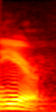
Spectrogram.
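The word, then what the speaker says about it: עיר: for City the original the language is ear like your your ear only that's uh that's how you pronounce it but that's the word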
